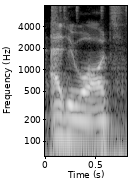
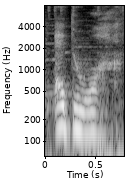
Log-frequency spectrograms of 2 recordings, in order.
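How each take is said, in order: First: It is said with an English accent. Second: It is said with a French accent.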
